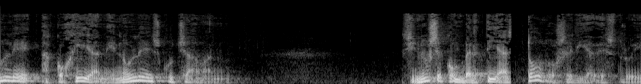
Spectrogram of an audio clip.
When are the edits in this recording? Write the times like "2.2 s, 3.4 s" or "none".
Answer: 5.1 s

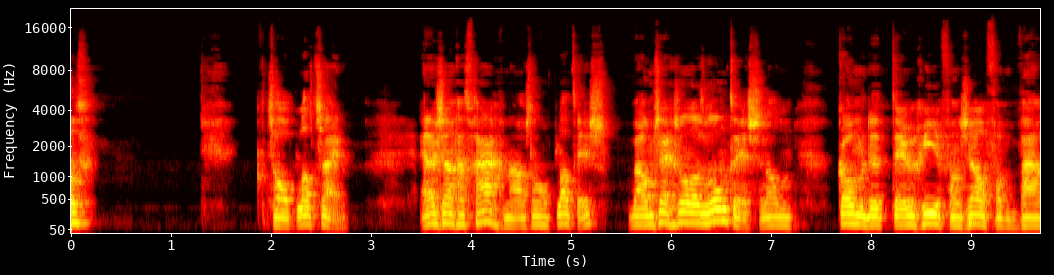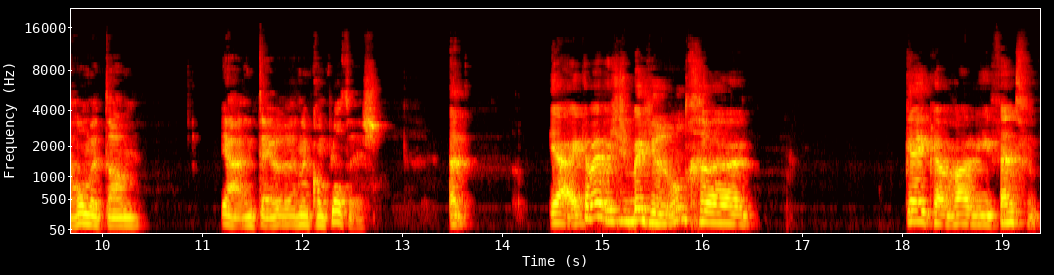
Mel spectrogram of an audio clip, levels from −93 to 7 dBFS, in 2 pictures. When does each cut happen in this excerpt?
1.7 s

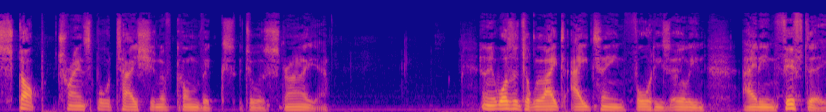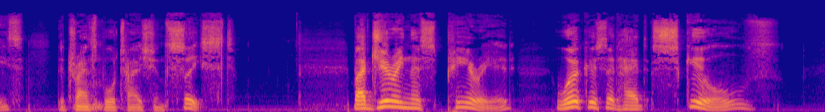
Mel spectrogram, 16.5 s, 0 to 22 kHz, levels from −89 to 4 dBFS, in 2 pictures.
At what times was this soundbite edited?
none

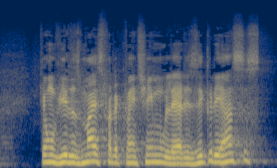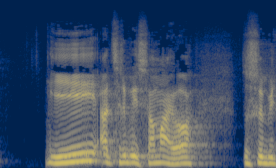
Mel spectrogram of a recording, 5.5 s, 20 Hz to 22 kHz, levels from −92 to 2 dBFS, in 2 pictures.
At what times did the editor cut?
none

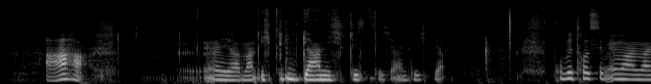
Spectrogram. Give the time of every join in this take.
none

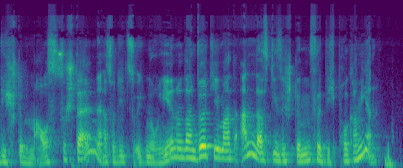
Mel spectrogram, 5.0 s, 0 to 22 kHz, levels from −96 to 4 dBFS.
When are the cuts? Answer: none

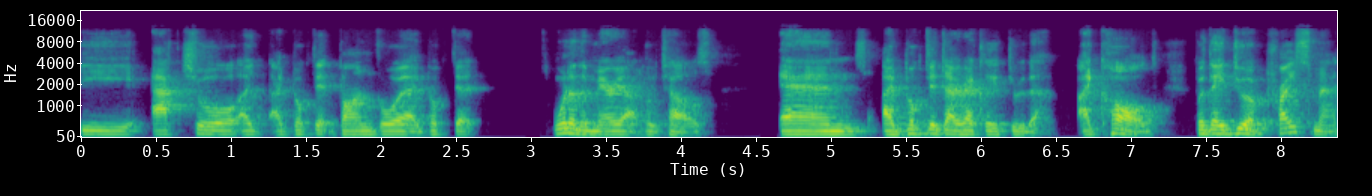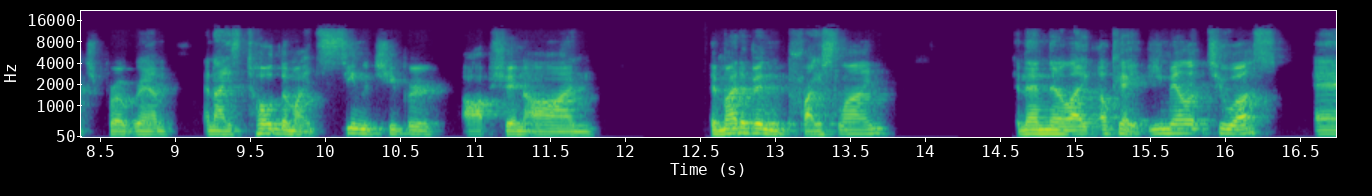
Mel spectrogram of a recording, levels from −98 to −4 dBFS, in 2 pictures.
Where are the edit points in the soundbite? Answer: none

